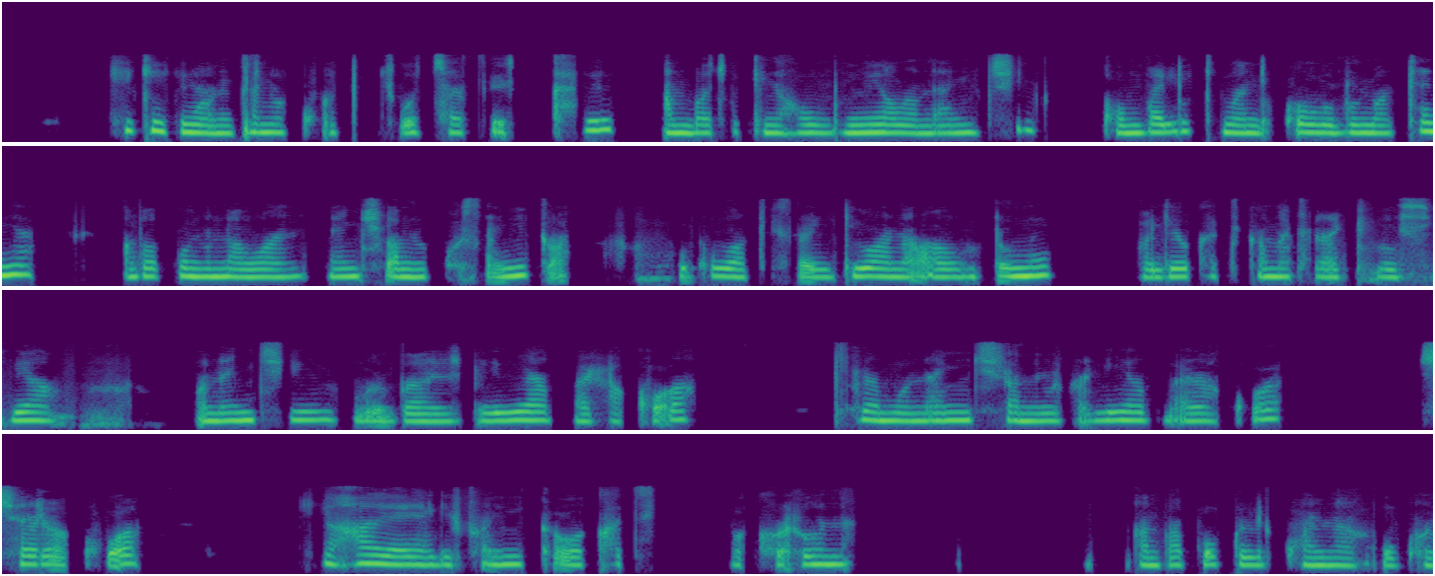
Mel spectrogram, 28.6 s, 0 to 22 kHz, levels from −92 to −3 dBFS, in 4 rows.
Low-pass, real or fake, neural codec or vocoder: 5.4 kHz; fake; codec, 16 kHz, 1 kbps, FreqCodec, larger model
